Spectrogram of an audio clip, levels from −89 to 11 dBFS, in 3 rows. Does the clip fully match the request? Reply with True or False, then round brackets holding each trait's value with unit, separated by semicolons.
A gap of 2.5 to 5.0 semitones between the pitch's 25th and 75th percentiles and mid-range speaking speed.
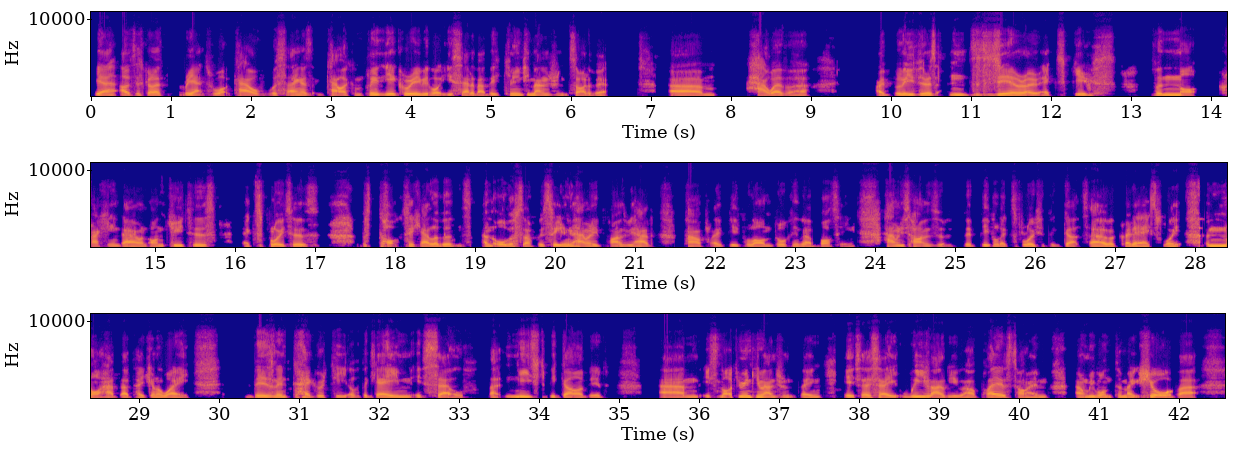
True (3.8 semitones; 170 wpm)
